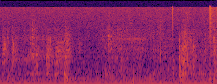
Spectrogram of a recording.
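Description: Faint, steady low electrical buzz in the phone-microphone audio: a low hum with a few fainter higher tones above it, with a few faint short noises. It is interference that the video traces to the phone being on its charger rather than on battery.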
